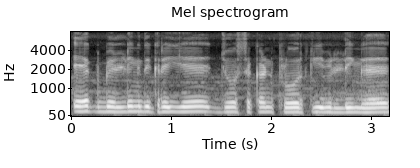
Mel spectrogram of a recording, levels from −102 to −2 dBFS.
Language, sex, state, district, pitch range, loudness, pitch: Hindi, male, Bihar, Sitamarhi, 160-175 Hz, -15 LUFS, 165 Hz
